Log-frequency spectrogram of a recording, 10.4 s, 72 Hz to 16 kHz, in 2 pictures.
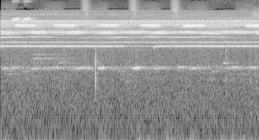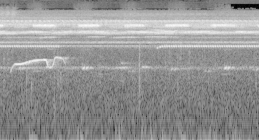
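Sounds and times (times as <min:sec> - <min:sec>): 
dense continuous insect noise in Danum, Borneo: 0:00.0 - 0:10.3
Gould's frogmouth rising whistle in Danum, Borneo: 0:05.5 - 0:06.6.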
